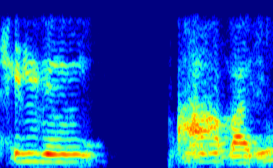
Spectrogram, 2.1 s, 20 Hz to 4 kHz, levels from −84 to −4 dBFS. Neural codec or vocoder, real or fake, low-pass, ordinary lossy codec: codec, 16 kHz, 8 kbps, FreqCodec, smaller model; fake; 3.6 kHz; none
